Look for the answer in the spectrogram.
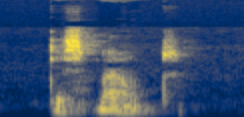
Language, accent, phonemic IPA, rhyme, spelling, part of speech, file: English, Southern England, /dɪsˈmaʊnt/, -aʊnt, dismount, verb / noun, LL-Q1860 (eng)-dismount.wav
- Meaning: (verb) 1. To (cause to) get off (something) 2. To make (a mounted drive) unavailable for use 3. To come down; to descend 4. To throw (cannon) off their carriages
